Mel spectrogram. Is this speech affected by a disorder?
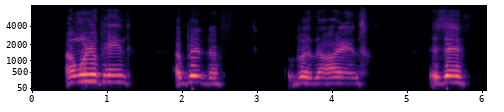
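Yes: cerebral palsy; voice affected once in a while.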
